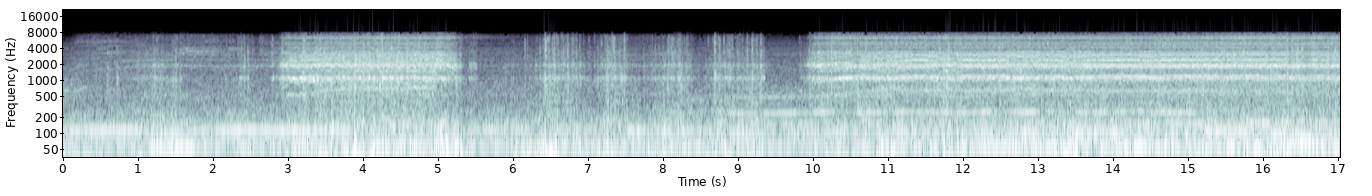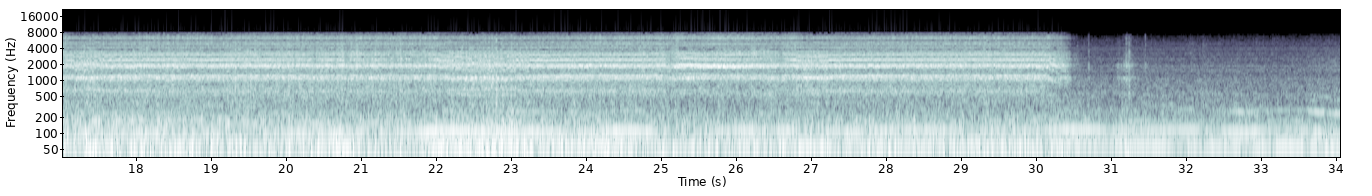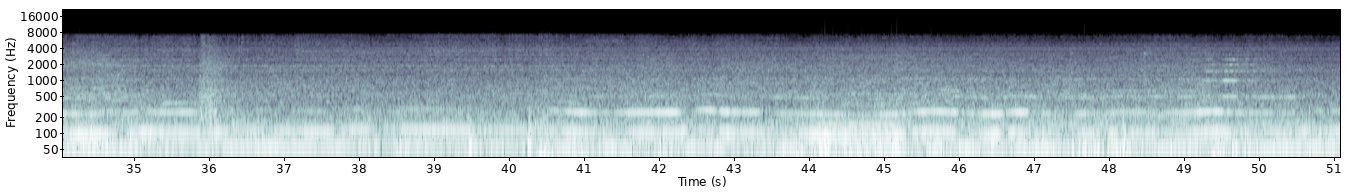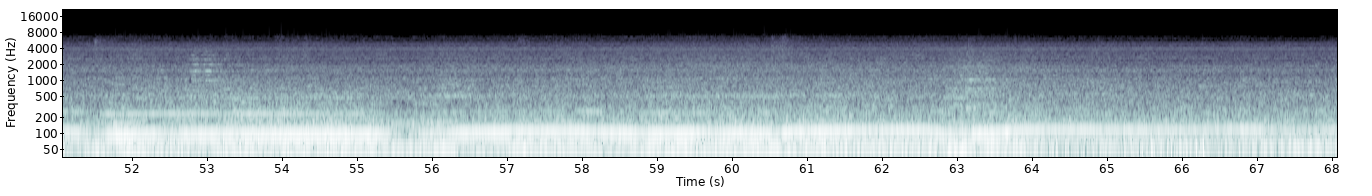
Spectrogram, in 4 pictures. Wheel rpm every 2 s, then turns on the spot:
10, 70, 100, 20, 30, 130, 160, 160, 160, 160, 160, 160, 160, 160, 160, 40, 0, 0, 0, 0, 0, 0, 0, 0, 0, 0, 0, 0, 0, 0, 0, 0, 0, 0.
6-10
